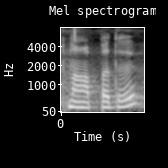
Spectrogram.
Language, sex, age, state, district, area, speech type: Malayalam, female, 18-30, Kerala, Thrissur, urban, spontaneous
